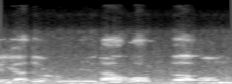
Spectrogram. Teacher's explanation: را موٹی ہوگی کیونکہ را کے اوپر زبر ہے. ربہم ہا بڑی ہا یہ حلق کے آخری حصے سے جو سینے کے ساتھ ملا ہوا ہے.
